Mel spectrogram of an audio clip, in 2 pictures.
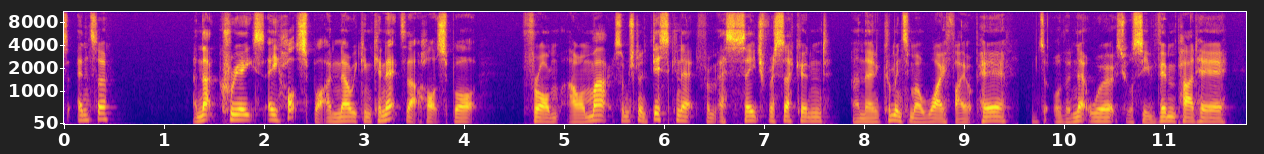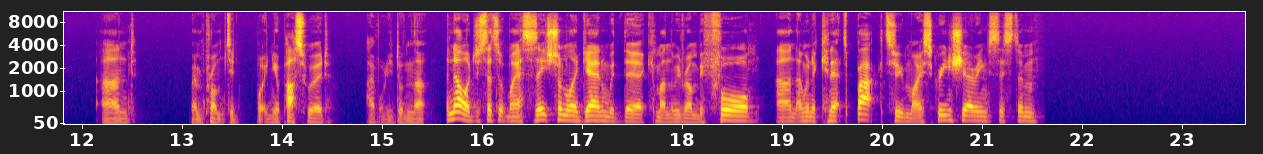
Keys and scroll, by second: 0.6 Return, 6.0-7.0 typing, 16.1 Up, 16.8 Return, 21.6-23.6 typing, 22.3 Return.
